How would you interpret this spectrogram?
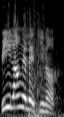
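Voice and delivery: genervter lauter Ruf; ungeduldig laut. Real, not acted. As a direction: ruf genervt über das Laden. (ungeduldiger Gamer)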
